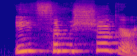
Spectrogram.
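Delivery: high-pitched storybook ghost; ghost giving advice. Acted. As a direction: pipe up with a remedy. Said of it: "he says".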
